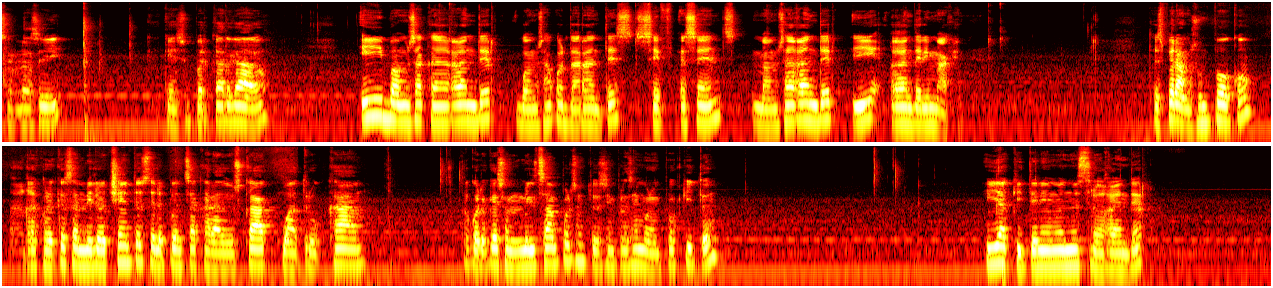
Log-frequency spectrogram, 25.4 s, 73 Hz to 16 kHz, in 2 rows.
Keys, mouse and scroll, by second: 0.8 Return, 4.4 click, 6.3 click, 7.6 click, 9.8 click.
